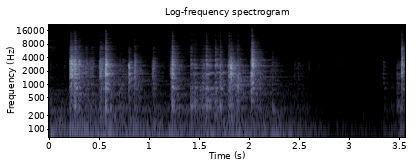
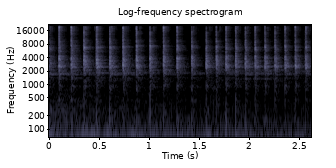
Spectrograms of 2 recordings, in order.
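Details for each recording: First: Ribble R872 with Chinese carbon 50mm rear wheel, after replacing a broken spoke. Plucked spokes ring sharply, but the new one sounds duller and lower than the rest: that spoke is under-tensioned and needs tightening. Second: Ribble R872 road bike rear wheel, Chinese 50mm carbon rims, about 4,000 miles, after replacing a broken spoke and refitting tyre: wheel spun freely, crisp even freehub clicking, no rattle or other noise; normal.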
